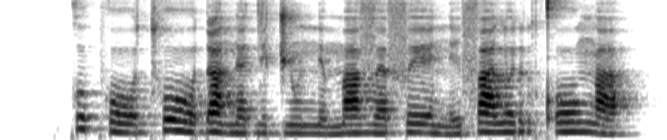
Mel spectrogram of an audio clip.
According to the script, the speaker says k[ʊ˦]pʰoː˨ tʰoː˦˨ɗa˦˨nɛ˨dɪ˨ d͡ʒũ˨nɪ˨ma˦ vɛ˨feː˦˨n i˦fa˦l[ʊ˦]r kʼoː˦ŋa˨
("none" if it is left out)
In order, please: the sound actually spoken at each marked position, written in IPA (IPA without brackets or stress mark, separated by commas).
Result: ʊ˦, ʊ˦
